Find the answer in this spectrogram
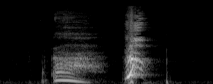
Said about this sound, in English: Oh, chili head rush. And chili hiccups. Oh dear.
